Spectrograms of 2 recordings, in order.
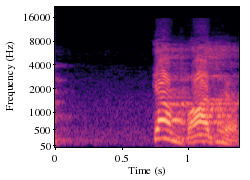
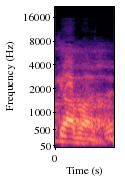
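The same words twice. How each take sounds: First: It is said as an amazed, admiring exclamation. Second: It is said as a plain asking question. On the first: The speaker praises something wonderful. "तो ये तारीफ के माने में आएगा" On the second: The speaker asks what is being talked about. "तो यहां सवाल मतलब है"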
